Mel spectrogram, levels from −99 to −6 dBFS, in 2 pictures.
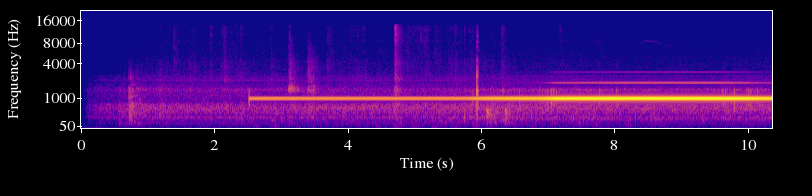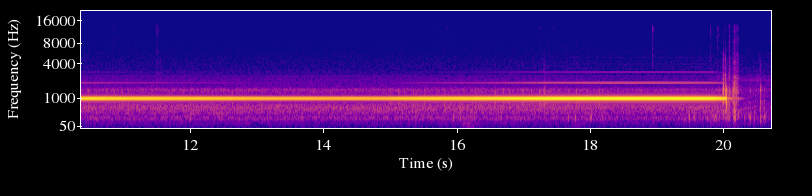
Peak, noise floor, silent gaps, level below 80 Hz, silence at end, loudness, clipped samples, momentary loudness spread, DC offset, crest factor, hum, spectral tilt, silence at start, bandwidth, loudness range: -6 dBFS; -69 dBFS; none; under -90 dBFS; 0.7 s; -12 LUFS; under 0.1%; 25 LU; under 0.1%; 8 dB; none; -3.5 dB/octave; 2.5 s; 2.1 kHz; 16 LU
